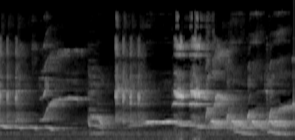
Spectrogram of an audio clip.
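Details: A Bali-type brown-chested jungle flycatcher in lively song. A long, even whistle is followed by rising slurs and a dense, twittering stretch of high notes that fades downward.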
